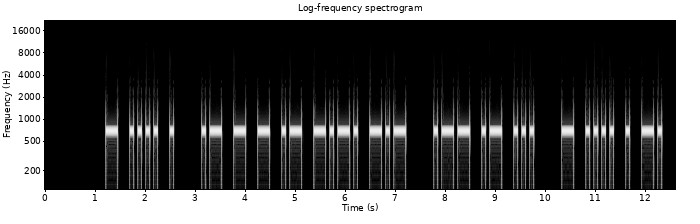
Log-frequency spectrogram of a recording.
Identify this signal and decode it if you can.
Morse code, heard as a keyed tone, about 15 wpm, 700 Hz. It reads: THE ATTACK WAS THEN
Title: Sentences from Top 1500 Words 15wpm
